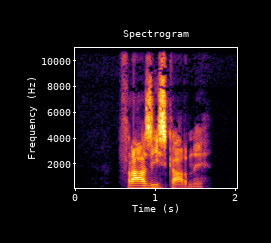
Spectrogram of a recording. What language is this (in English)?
Italian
